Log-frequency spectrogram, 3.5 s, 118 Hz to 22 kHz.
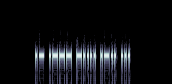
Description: Morse code, heard as a keyed tone, about 46 wpm, 700 Hz. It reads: AJ6LS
